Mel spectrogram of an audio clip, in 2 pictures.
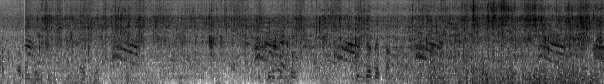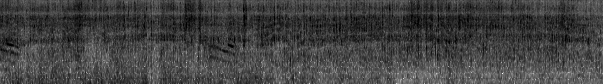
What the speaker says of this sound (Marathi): या होलमध्ये शेण पाणी आणि गोमूत्र टाकल्यापासून हे पातळ होऊन या फिल्टरमध्ये जाणार आहे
